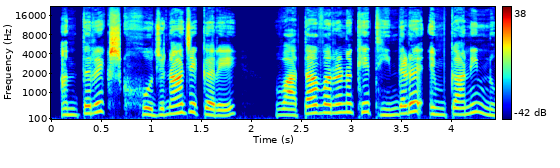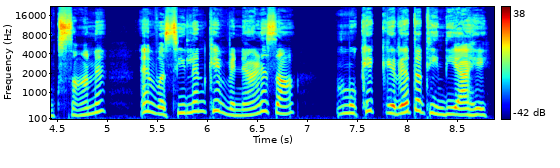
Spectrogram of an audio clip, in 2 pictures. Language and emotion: Sindhi, disgusted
